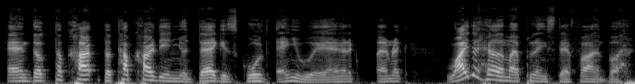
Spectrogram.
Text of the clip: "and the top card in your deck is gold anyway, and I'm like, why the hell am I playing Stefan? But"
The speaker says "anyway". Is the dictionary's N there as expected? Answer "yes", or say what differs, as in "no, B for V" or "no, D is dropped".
yes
